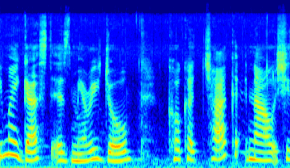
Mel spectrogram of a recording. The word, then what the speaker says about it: Kokochak: Today my guest is Mary Jo Kokochak. Now, she said she's not going to kill me if I don't pronounce it correctly. Did I pronounce it correctly, Mary Jo? You said it perfectly.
